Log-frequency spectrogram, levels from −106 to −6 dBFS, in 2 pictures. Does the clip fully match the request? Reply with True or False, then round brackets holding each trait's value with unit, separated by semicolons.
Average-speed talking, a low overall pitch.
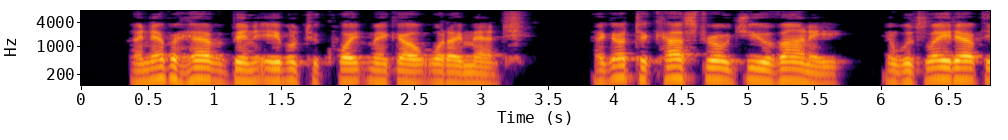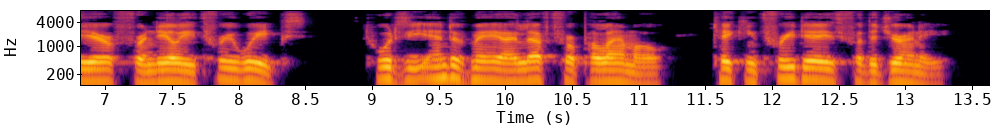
True (180 wpm; 130 Hz)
